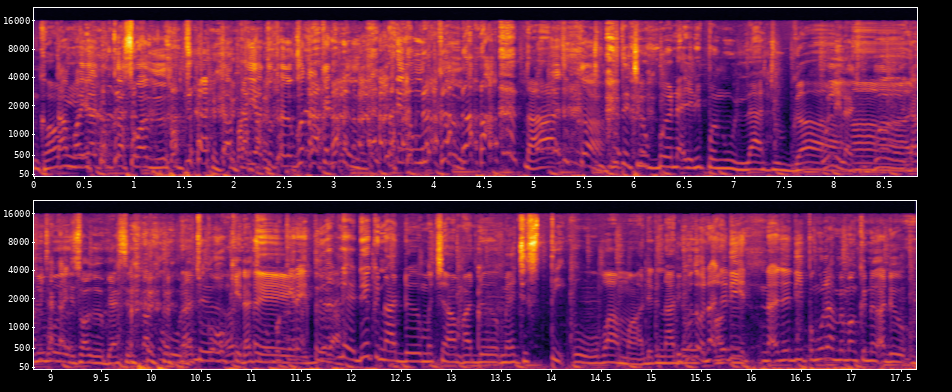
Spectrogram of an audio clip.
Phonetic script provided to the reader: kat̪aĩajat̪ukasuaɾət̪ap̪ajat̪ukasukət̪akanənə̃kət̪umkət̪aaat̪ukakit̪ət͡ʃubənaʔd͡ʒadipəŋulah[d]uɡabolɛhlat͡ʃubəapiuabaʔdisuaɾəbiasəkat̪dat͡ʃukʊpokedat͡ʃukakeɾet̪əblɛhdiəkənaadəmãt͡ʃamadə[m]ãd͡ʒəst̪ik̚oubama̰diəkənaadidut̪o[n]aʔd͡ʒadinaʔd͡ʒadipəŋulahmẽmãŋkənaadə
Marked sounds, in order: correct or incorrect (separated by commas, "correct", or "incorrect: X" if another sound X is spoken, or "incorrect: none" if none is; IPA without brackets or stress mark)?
incorrect: d͡ʒ, correct, correct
